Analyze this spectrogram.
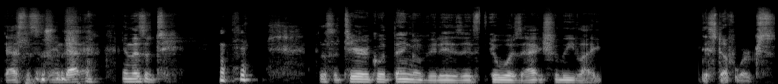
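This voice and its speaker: A man co-hosting a casual movie review podcast, relaxed and agreeing. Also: lowish voice, normal speed, slightly rough. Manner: relaxed, agreeing, short enthusiastic comments. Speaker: podcast co-host.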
